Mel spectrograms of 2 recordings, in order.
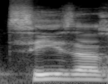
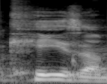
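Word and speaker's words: Caesar: wird, aber eigentlich wird das C wie ein K ausgesprochen. – Genau. Deswegen heißt es auch nicht äh, Cäsar, sondern Käser müsste es eigentlich heißen.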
